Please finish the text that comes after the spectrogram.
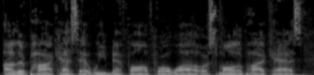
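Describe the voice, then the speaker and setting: Low-voiced man, earnest podcast host. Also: flat delivery, fast talker, a little mellow, no echo, clean studio sound. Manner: earnest, opinionated, slangy, repeats points for emphasis. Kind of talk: casual conversational podcast talk.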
